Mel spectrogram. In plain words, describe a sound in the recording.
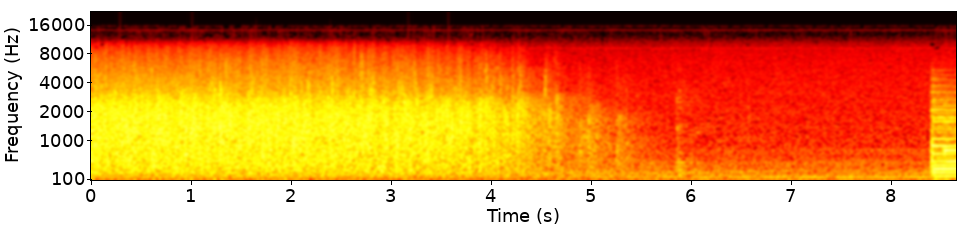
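A piano plays softly.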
